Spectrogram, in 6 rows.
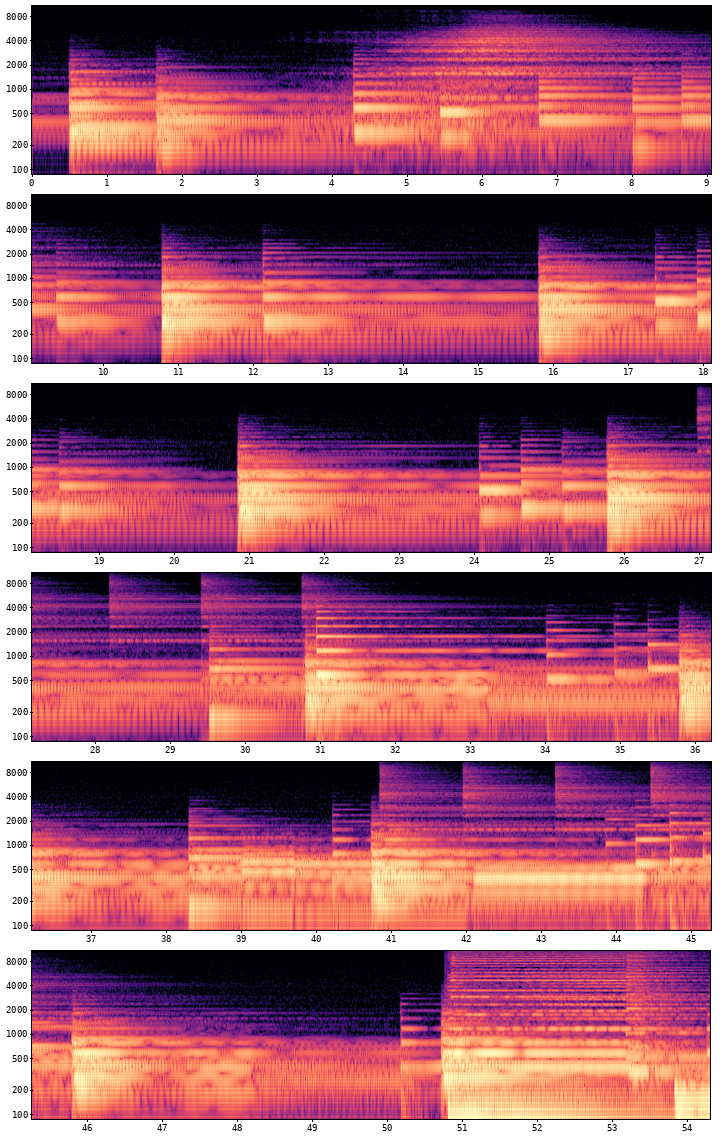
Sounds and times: Electric piano: 0:00.0 - 0:54.3.

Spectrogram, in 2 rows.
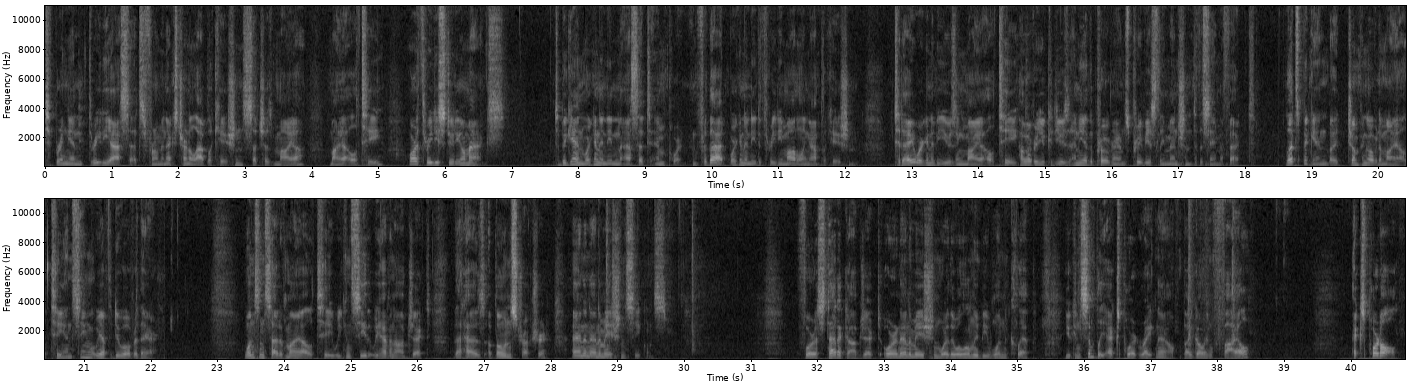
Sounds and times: Speech: 0:00.0 - 0:07.0, 0:07.6 - 0:22.2, 0:23.4 - 0:29.8, 0:31.7 - 0:38.6, 0:40.0 - 0:40.8.

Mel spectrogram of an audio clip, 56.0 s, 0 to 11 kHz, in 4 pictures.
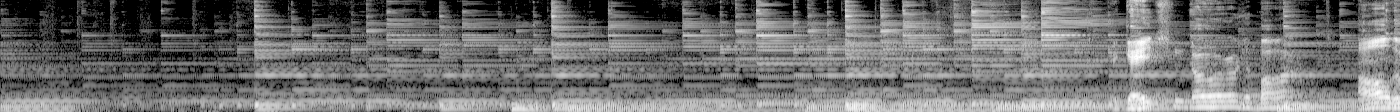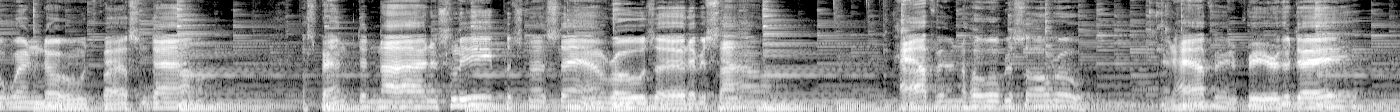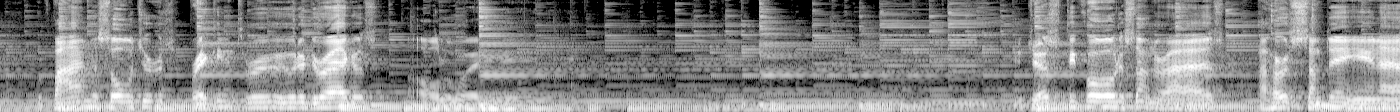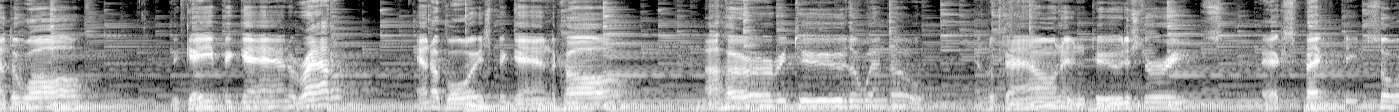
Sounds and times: Music: 0:00.0 - 0:55.9.

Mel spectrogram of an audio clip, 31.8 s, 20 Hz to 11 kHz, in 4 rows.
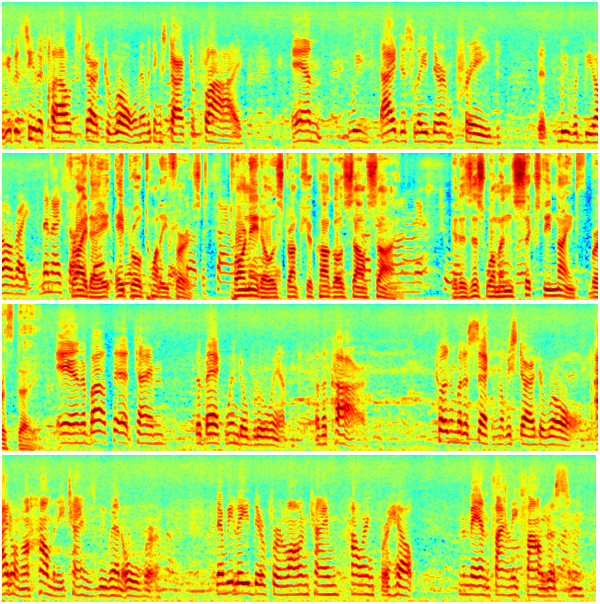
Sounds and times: Speech: 0:03.9 - 0:20.8.

